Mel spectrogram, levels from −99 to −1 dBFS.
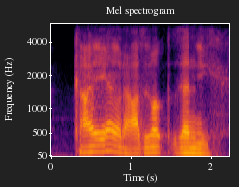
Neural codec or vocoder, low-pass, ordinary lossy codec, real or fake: codec, 16 kHz in and 24 kHz out, 0.6 kbps, FireRedTTS-2 codec; 5.4 kHz; Opus, 24 kbps; fake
